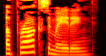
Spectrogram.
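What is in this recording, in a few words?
"approximating", British English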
